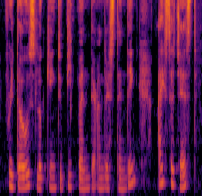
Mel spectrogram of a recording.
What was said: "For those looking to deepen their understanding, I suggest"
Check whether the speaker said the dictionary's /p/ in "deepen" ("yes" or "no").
yes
